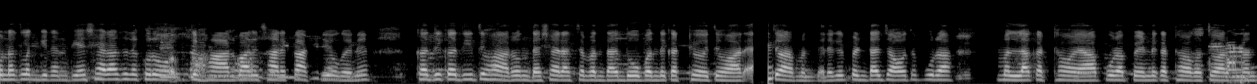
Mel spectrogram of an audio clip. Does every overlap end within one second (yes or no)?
no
